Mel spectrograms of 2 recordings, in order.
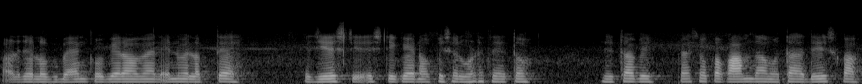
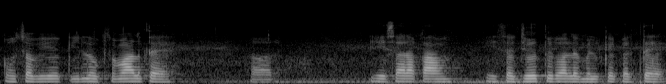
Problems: constant background noise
